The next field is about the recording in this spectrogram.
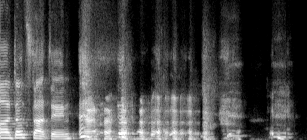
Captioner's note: laughing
